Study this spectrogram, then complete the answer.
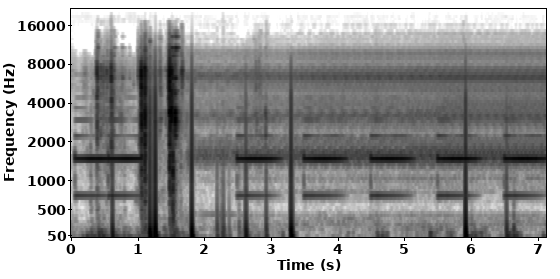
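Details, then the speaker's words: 2006 Ford F250 6.0 Powerstroke diesel after changing both fuel filters: key cycled repeatedly, steady high electric hum repeatedly starting and stopping; electric fuel pump priming normally. "we're going to rotate the key multiple times you're going to hear the fuel pump charge and prime the system"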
